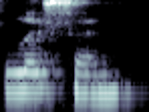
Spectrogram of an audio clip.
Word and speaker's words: listen: silent letter in listen the t is actually the silent letter so we say it like this listen and finally what's the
